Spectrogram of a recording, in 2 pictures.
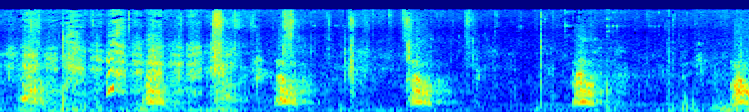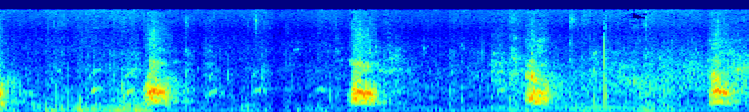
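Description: Dogs bark in a steady string of about ten sharp barks, roughly one per second, loud over a low, constant background hum.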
